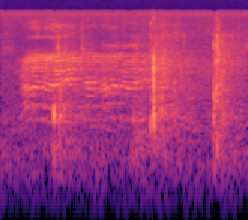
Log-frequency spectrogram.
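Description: Padel rally: about three sharp knocks of the ball off rackets and court, less than a second apart.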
